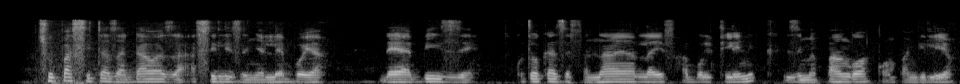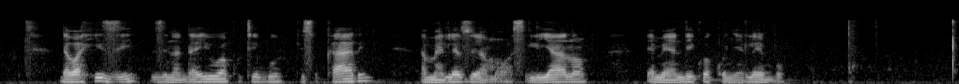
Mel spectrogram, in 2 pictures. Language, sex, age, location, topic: Swahili, male, 36-49, Kisumu, health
